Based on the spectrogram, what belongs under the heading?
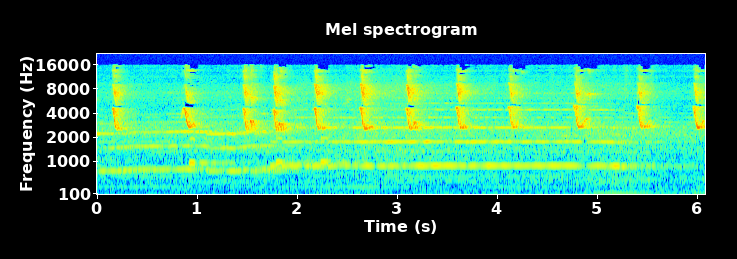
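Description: A bird chirping over and over, quick high chirps that fall sharply in pitch, about two to three a second, with a slow melody of long held notes underneath.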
